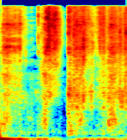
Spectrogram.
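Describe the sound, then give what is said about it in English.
Loud, crackly crunching of Kettle Brand bacon and maple syrup flavored potato chips being chewed, two dense bursts of bright, brittle crackle split by a brief pause, with no talking. “They're bacon and maple syrup and flavored chips.”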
